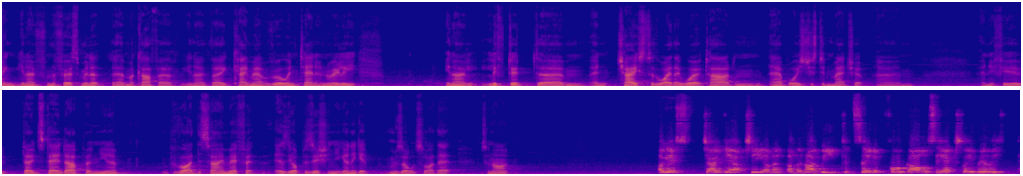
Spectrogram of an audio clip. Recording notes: Post-match Press Conference | Macarthur FC v Adelaide United.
